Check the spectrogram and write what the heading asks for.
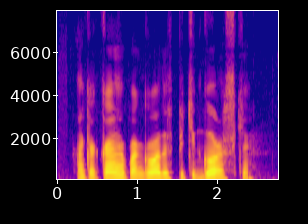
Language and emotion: Russian, neutral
